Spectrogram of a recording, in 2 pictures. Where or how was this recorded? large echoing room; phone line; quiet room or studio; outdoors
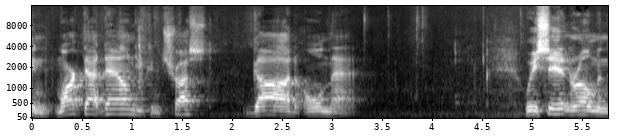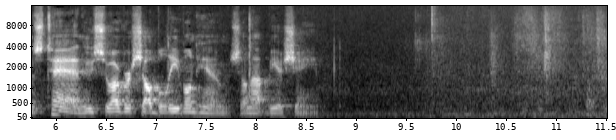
large echoing room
